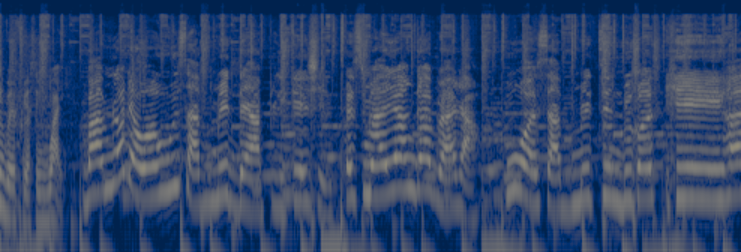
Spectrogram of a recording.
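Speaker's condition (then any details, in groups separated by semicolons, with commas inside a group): Cerebral palsy; from birth; 24 years since onset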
